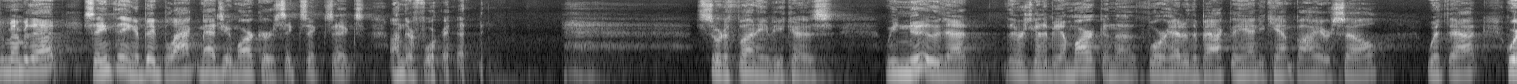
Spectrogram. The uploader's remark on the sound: Recorded at Calvary Chapel of Los Alamitos on Aug 20 2023 on Sunday Morning Sermon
